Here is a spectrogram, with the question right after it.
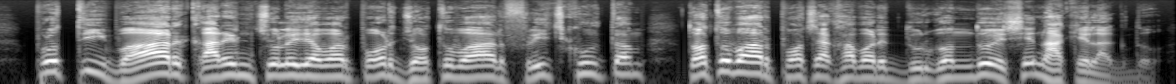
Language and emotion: Bengali, disgusted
